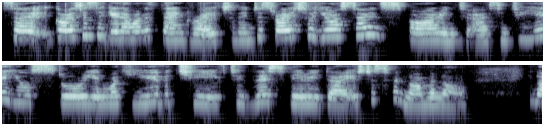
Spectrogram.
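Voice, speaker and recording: A woman in her forties from South Africa with a South African accent, giving an effusive, upbeat sales pitch on a group call. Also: a little mellow, rough recording. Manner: effusive, upbeat, addresses listeners as friends. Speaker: network marketing presenter.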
